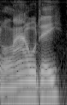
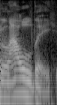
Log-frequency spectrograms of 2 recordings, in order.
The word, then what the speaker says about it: Laldy: Do you mean Laldy? Yeah, so L-A-L-D-Y.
